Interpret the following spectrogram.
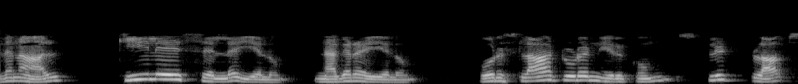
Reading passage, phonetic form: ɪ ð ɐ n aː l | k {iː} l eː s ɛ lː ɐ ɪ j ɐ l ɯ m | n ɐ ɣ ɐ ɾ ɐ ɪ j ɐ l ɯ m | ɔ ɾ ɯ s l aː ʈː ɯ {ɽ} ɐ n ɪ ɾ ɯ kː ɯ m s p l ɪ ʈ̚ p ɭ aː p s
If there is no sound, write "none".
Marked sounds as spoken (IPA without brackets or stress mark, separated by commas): iː, ɽ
